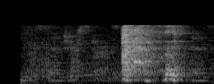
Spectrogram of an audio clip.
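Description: A person coughs: a sudden loud breathy burst about a second in, then a weaker second burst just after, over a faint steady low hum.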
